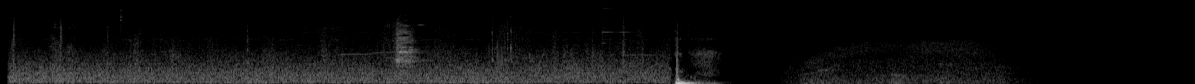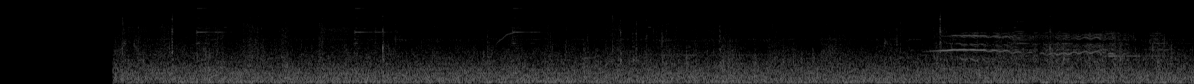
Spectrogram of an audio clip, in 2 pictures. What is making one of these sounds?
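Footsteps tread on soft grass outdoors.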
